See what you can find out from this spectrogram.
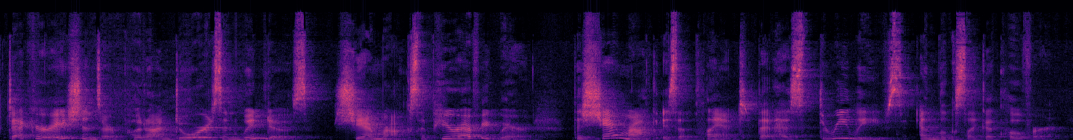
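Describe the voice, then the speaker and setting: A woman with a fairly high voice and a noticeable creak reads a children's book aloud like a teacher. She breaks from the text for simple, encouraging asides to young listeners. The room adds a clear echo around her voice. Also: expressive, normal speed, hardly any pauses.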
